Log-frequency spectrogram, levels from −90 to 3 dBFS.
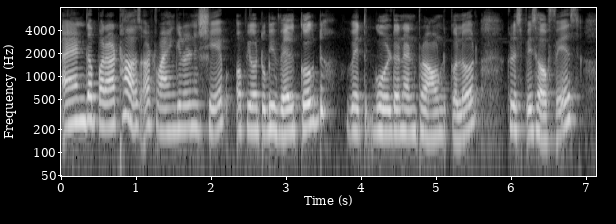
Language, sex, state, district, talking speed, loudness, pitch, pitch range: English, female, Gujarat, Valsad, 160 wpm, -18 LUFS, 195 Hz, 185-225 Hz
